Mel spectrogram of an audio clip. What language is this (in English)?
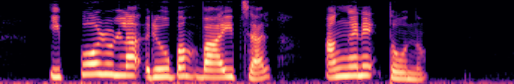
Malayalam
